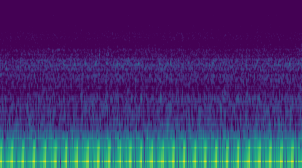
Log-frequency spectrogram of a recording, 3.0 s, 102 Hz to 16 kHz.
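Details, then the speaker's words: Kawasaki Brute Force 650 Prairie ATV, warm, after overheating repair (radiator cap, thermostat, fan switch): steady even idle at about two beats a second with smooth cooling fan hum as the fan cycles on; normal. "if we let it sit for a few seconds here we should he we should hear the fan turn [Music] on cuz it's pretty warm right now"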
